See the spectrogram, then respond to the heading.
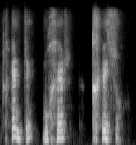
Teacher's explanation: la pronunciación de gente o mujer es una pronunciación al fondo de la cavidad bucal en el velo del paladar es velar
